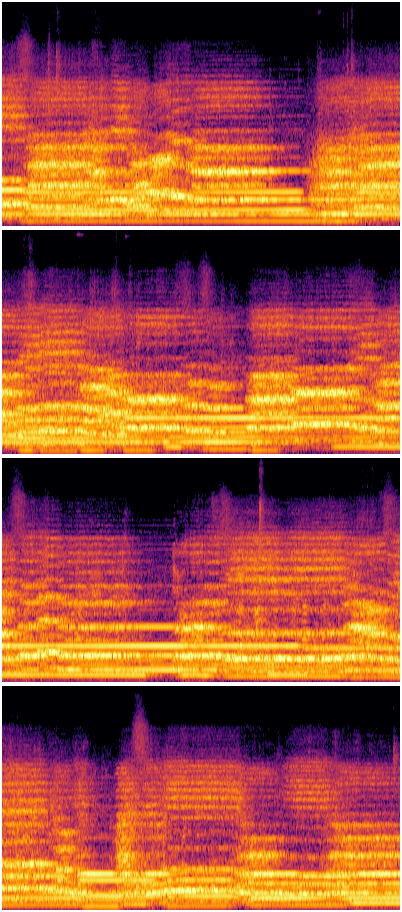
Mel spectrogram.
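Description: Choir singing a church hymn over sustained held chords, the bass notes changing in steps, with a short pause between phrases about six seconds in.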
